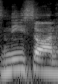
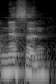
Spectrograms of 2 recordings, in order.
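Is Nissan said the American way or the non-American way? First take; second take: American; non-American. First: The name is said the American way. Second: The name is said the non-American way. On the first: This is how it is said in the States. "it's Nissan here" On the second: This is how it is said in other parts of the world. "not Nissan"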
